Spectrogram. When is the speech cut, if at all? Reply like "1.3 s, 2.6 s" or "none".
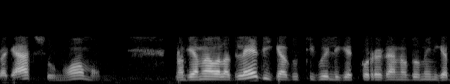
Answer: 1.9 s, 2.9 s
